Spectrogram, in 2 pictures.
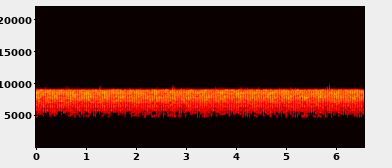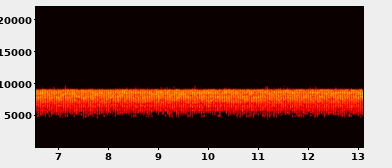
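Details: A Korean bush cricket's song: a steady, sizzling, high trill running on without interruption, even in loudness throughout. Background is silent.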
